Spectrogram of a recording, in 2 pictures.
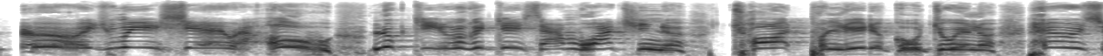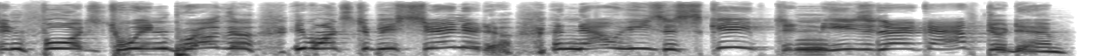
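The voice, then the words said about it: Mocking impression of a woman. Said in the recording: “What's your impersonation of me, huh?”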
